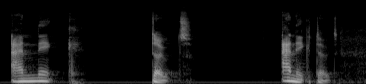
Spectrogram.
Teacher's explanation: stress is like on that first syllable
